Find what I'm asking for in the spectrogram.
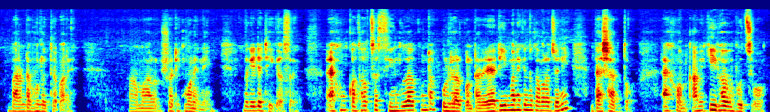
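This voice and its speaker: A quick-paced man with a medium-pitched, darkish voice teaches English in an online lecture for admission test prep. He spells words out letter by letter and keeps checking whether the class is following.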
